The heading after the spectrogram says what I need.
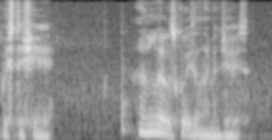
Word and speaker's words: Worcestershire: of horseradish some sour cream fun fact it's pronounced Worcestershire a little squeezing lemon juice mix him up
